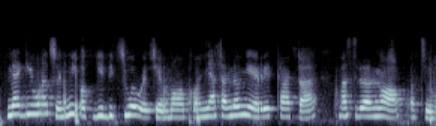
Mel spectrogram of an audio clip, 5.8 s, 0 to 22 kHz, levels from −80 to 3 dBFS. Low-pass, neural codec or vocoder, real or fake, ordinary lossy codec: 7.2 kHz; codec, 16 kHz, 1 kbps, X-Codec, HuBERT features, trained on general audio; fake; none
